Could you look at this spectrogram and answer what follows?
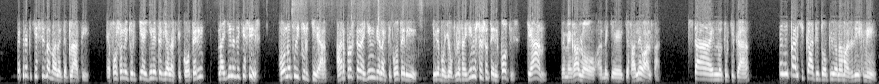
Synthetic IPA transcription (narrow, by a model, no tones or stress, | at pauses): epɾe̞pice̞siznɐvɐle̞t̪e̞plɐt̪ḭ | e̞fo̞so̞nit̪uɾciɐʝine̞t̪e̞ðiɐlɐk̚t̪iko̞t̪e̞ɾi | nɐʝine̞t̪̬e̞ce̞sis | mo̞no̞puit̪uɾciɐ | ɐnpɾo̞cit̪e̞nɐʝiniðiɐlɐk̚t̪iko̞t̪e̞ɾi | ciɾiebo̞ʝo̞p̬ule̞θɐʝinist̪oe̞so̞t̪e̞ɾiko̞t̪isce̞ɐn | me̞me̞ɣɐlo̞mecece̞fɐle̞o̞ɐlfɐ̰ | st̪ɐelno̞t̪uɾcikɐ | ðe̞nipɐɾçikɐt̪̬it̪o̞ːpio̞nɐmɐzðixni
